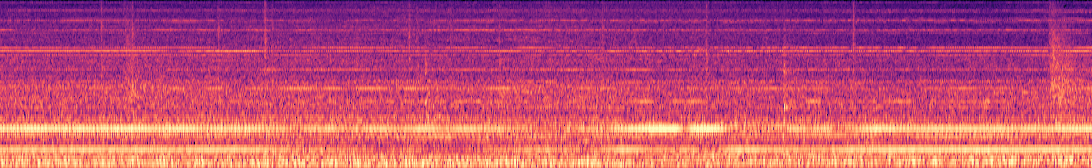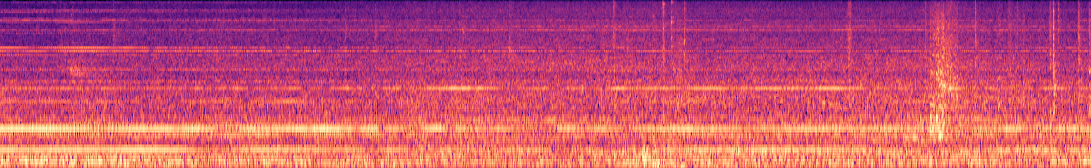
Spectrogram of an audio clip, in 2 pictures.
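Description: PVC sheet extrusion line running: a steady machine hum with two steady tones over a low rumble from its motors and turning rollers, and a brief clack about halfway through.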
